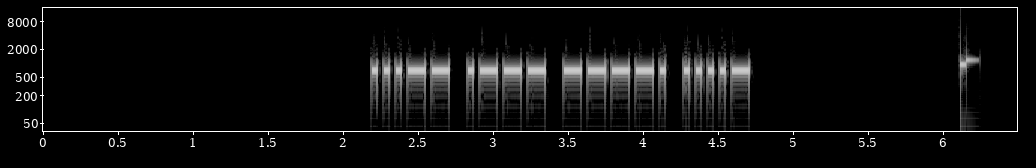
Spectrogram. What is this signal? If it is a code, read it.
Morse code, heard as a keyed tone, about 31 wpm, 700 Hz. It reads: 3J94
